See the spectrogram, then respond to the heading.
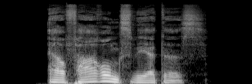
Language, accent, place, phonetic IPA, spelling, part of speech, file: German, Germany, Berlin, [ɛɐ̯ˈfaːʁʊŋsˌveːɐ̯təs], Erfahrungswertes, noun, De-Erfahrungswertes.ogg
- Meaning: genitive singular of Erfahrungswert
